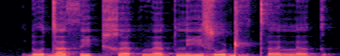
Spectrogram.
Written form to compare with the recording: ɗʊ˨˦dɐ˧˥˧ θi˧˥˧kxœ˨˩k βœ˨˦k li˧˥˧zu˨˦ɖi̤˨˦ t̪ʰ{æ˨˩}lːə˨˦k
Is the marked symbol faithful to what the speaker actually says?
no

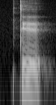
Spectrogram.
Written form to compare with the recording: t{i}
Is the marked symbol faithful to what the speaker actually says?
no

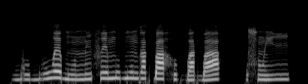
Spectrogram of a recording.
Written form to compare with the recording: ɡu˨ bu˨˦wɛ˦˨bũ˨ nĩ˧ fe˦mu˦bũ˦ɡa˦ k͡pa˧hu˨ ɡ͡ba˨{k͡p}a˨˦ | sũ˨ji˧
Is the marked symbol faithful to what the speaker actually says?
no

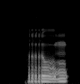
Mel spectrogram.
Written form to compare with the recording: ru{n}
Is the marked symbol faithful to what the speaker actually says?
no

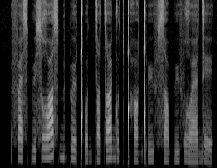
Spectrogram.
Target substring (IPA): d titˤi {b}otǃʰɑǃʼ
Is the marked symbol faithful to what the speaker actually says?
no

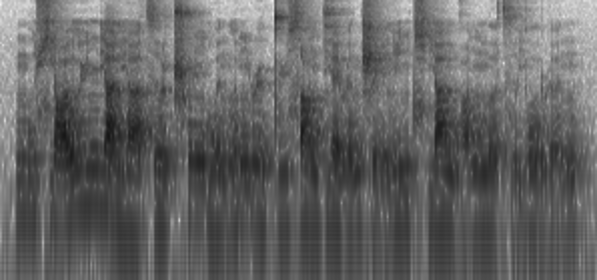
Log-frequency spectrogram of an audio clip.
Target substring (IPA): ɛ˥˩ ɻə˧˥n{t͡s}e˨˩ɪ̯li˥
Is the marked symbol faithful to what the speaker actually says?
no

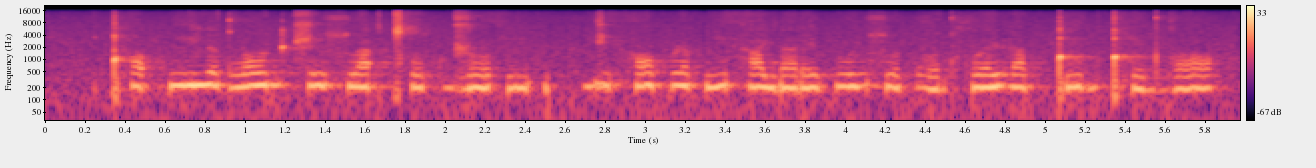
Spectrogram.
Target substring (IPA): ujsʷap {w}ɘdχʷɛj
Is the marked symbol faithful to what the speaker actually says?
no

